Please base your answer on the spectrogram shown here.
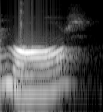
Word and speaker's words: manges: So, don't pronounce the E, je mange, don't pronounce the ES, tu manges, il mange, elle mange, on mange.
